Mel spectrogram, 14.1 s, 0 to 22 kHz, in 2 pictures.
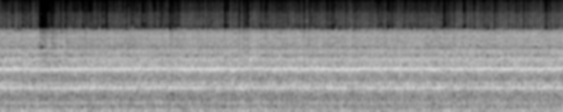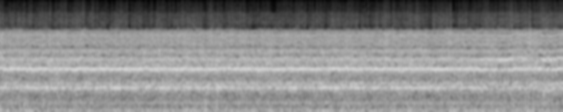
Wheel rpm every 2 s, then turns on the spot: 230, 230, 230, 240, 230, 240, 230.
none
